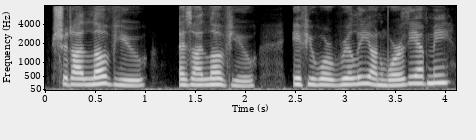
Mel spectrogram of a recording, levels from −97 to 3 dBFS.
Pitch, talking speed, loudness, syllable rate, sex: 210 Hz, 220 wpm, -17 LUFS, 5.8 syllables/s, female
